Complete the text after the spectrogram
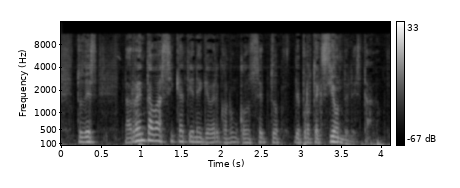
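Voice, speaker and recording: Over audible room echo, a man talks at a very fast pace with ordinary pitch variation. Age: old. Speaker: activist. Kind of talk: radio interview.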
